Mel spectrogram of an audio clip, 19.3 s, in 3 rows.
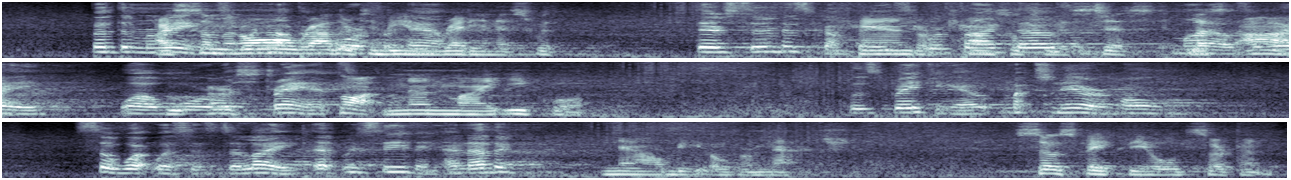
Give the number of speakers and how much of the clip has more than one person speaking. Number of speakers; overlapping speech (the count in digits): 2, about 25%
